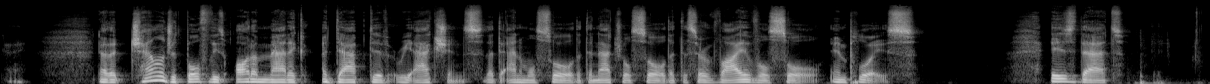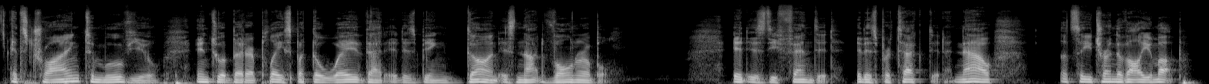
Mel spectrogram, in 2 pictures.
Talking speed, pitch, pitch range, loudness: 145 wpm, 105 Hz, 95-115 Hz, -19 LUFS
